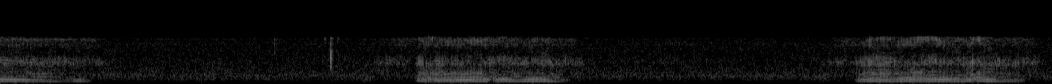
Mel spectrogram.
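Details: Adult man passed out asleep at a friend's, snoring like a chainsaw. Two loud, rough, rattling snores on breathing in, separated by quiet breathing and a faint click: snoring.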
